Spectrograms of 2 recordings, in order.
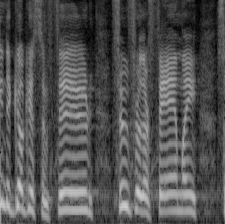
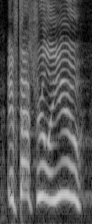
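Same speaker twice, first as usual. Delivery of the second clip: nervous Peter; 10 semitones higher, 3 dB louder, faster than usual. Retold or imitated. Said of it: "So Peter just is like".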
